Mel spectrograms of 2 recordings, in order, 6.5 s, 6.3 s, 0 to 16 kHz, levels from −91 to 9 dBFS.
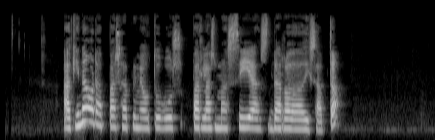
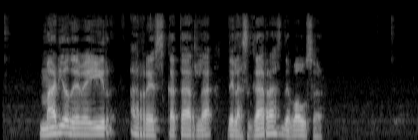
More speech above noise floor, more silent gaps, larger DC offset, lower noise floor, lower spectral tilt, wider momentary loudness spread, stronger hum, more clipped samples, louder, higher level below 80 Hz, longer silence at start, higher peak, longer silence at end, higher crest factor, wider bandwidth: about the same, 46 dB vs 45 dB; neither; neither; about the same, -68 dBFS vs -70 dBFS; second, -3 dB/octave vs -5.5 dB/octave; about the same, 8 LU vs 10 LU; neither; neither; first, -22 LUFS vs -26 LUFS; second, -80 dBFS vs -52 dBFS; first, 0.95 s vs 0.6 s; first, -2 dBFS vs -8 dBFS; about the same, 1.45 s vs 1.45 s; about the same, 22 dB vs 20 dB; about the same, 11.5 kHz vs 11.5 kHz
